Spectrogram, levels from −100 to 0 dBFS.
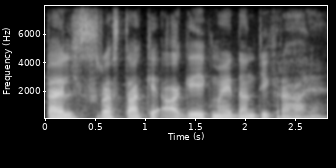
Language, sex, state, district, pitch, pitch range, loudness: Hindi, male, West Bengal, Alipurduar, 135 Hz, 130-145 Hz, -20 LUFS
